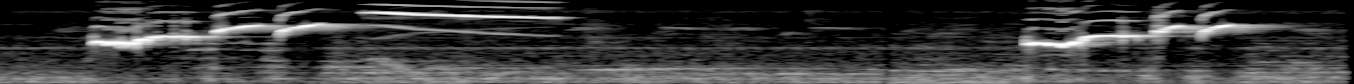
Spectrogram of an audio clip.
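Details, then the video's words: Lure recording of an Orange-headed thrush: fast warbled phrases that climb in steps with sharp upward flicks, then a long, high falling whistle, repeated after a pause. "PANCINGAN ANIS MERAH AMPUH INI, ATASI SUSAH BUNYI ANIS MERAH"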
